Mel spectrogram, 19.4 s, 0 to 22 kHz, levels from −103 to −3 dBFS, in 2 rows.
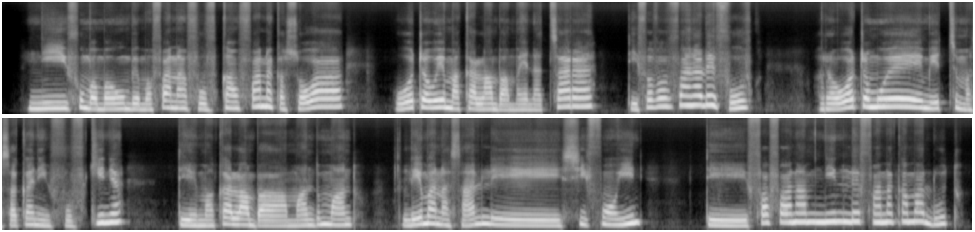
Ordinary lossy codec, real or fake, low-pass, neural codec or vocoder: none; fake; none; autoencoder, 48 kHz, 128 numbers a frame, DAC-VAE, trained on Japanese speech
